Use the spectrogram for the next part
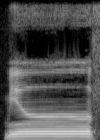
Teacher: huruf ra memiliki harakat kasrah maka dia dibaca tipis baca tarkik sehingga kita tipiskan huruf rnya minsamarihi wa Hi dibaca panjang tanda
